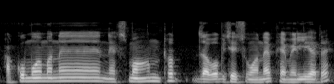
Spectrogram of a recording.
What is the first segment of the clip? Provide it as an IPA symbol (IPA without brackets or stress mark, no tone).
a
